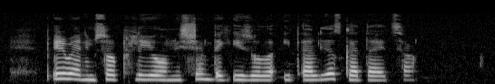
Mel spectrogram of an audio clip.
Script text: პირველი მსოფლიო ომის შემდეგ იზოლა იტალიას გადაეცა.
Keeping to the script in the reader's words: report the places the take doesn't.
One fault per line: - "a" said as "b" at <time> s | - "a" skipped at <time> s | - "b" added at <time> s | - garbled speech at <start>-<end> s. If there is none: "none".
none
